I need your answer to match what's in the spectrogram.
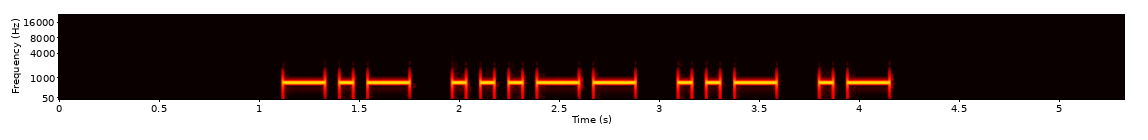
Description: Morse code, heard as a keyed tone, about 17 wpm, 700 Hz. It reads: K3UA
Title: Call Signs Repeated 2x - 17wpm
